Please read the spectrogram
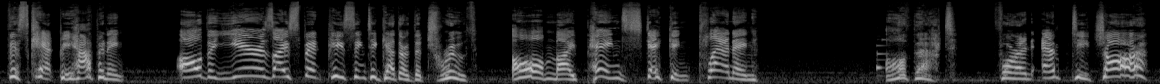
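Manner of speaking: her life's work wasted, building to an outcry; anguished outburst. Acted. Villain's despair builds.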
